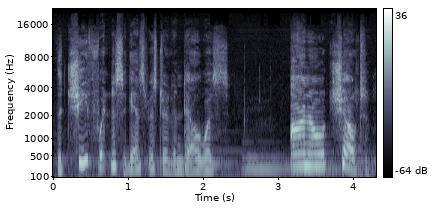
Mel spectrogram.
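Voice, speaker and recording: High-pitched, fretful, conscience-stricken lady. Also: sharp tone, faint music behind. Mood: worried. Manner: fretful, earnest, halting. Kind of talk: radio drama acting. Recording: faintly noisy archival radio recording.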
